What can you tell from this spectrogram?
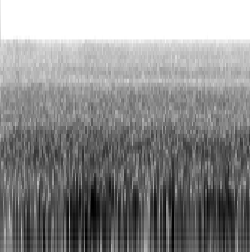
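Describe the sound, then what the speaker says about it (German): Moderate surf breaking on a shore, suitable for surfing though not dangerous, with a steady broadband wash and wind rumble continuing throughout without distinct individual wave crashes. "Ist jetzt nicht die ultimative Brandung, also nicht die gefährliche Brandung"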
